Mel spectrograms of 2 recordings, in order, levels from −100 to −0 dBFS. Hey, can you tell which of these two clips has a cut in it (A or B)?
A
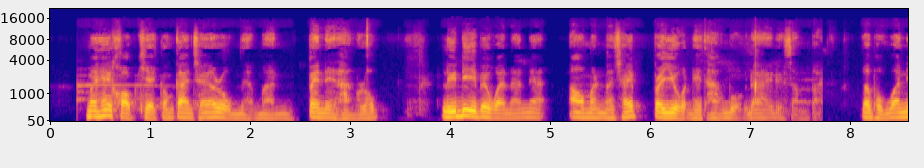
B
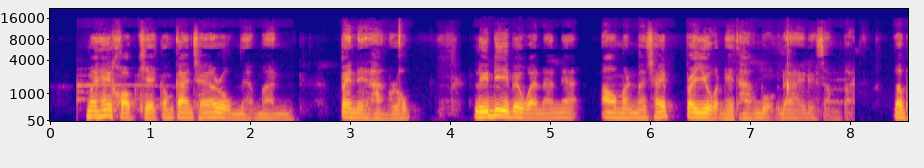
A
